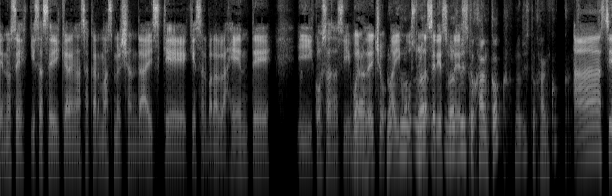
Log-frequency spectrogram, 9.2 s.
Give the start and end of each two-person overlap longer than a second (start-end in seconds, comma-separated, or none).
5.2-7.2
